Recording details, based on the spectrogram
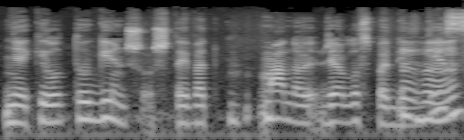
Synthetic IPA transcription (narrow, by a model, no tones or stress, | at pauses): nʲɛkʲɪlˠt̪uːɡʲɪnʃo̰ʃt̪ɐɪʋɐt̪mɑːnoːɾʲɛɐlˠʊspɐbʲɪnʲdʲɪs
